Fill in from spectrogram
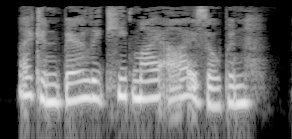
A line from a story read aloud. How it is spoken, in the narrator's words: I replied, yawning hugely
